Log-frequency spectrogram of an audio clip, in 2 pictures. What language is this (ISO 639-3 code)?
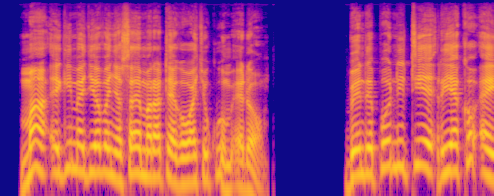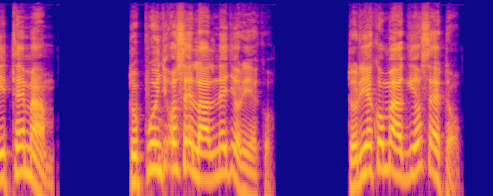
luo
